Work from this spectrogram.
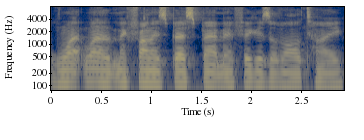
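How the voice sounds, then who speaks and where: The background stays quiet. A man talks in a medium-pitched voice. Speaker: toy collector YouTuber. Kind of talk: product review. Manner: quiet, hushed.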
